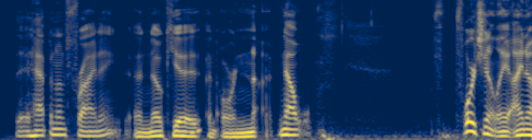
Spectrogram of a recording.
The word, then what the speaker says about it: Nokia: is now official right it happened on Friday Nokia or now fortunately I know how to say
